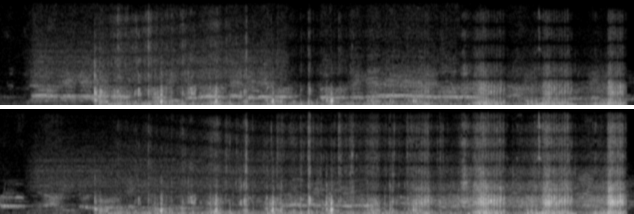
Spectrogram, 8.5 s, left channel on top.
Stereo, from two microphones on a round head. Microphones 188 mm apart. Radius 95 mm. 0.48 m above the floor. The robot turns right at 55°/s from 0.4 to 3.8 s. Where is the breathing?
65° left (ahead or behind); by 8.4 s 55° right (ahead or behind).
